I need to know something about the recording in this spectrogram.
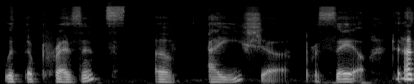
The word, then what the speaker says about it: Brassell: tonight or this evening, we are graced with the presence of Iesha Brassell.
